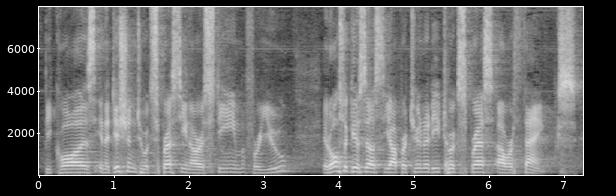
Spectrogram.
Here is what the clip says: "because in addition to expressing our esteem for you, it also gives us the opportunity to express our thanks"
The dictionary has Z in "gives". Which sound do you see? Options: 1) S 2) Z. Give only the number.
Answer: 2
